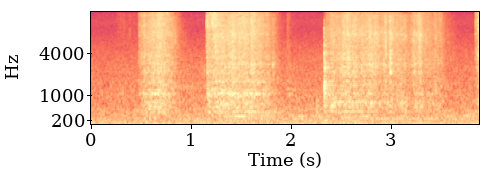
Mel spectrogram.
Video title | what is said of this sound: 羽衣甘藍 Kale 羽衣甘藍葉烤片，羽衣甘藍葉脆片 不同做法及調味，低热量，健康减肥，美味酥脆，好吃得不得了The crispy, healthy，yummy roasted Kale chips | 听听非常酥脆的声音，而且没有粘连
